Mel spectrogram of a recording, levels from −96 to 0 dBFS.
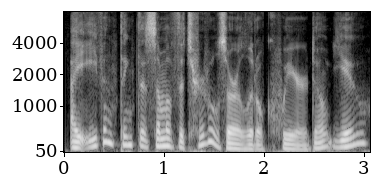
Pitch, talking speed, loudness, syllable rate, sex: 140 Hz, 275 wpm, -17 LUFS, 6.1 syllables/s, male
